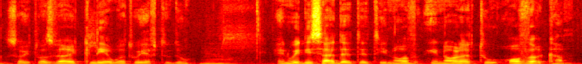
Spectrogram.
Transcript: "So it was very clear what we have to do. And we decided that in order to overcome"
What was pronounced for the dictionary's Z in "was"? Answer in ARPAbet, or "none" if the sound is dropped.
Z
